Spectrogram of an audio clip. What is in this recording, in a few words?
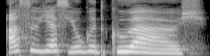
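"асывъяс югыд кыааӧсь" Komi, female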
